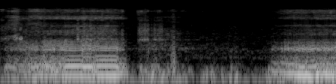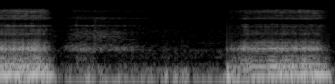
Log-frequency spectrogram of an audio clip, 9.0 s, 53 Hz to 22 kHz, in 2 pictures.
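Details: Loud, rough, low snores on the in-breath, three in nine seconds with quieter breathing between, about 17 a minute: snoring.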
